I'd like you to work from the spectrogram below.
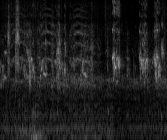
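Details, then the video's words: Budgies of a breeding pair and colony chattering with rough warbled squawks, then three louder harsh bursts in the last second, in a quiet background. "Budgies Breeding Pair"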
